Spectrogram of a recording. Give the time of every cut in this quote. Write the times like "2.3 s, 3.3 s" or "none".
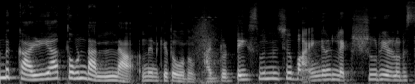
2.1 s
